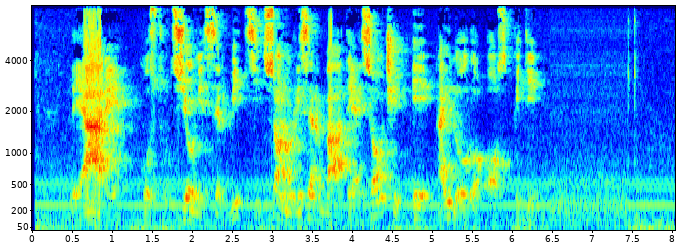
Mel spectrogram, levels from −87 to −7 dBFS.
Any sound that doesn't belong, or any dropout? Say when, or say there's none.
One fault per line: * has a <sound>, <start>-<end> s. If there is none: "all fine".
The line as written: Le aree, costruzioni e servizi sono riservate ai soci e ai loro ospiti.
all fine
